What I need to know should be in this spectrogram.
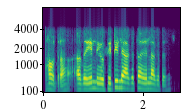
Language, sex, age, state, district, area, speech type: Kannada, male, 30-45, Karnataka, Chitradurga, rural, conversation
